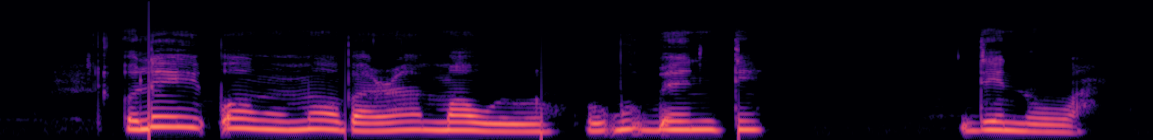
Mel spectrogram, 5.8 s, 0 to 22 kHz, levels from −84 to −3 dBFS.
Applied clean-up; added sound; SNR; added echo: none; none; none; none.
